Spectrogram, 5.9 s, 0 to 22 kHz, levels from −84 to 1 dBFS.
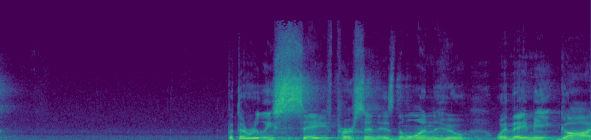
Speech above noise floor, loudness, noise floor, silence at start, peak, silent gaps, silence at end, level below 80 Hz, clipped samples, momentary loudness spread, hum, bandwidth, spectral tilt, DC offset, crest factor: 34 dB; -25 LUFS; -59 dBFS; 0 s; -10 dBFS; none; 0 s; -74 dBFS; under 0.1%; 7 LU; none; 18.5 kHz; -4 dB/octave; under 0.1%; 18 dB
